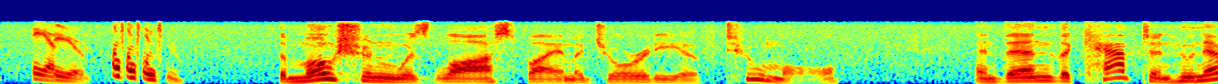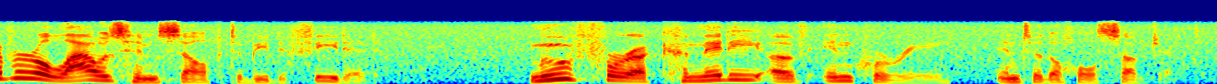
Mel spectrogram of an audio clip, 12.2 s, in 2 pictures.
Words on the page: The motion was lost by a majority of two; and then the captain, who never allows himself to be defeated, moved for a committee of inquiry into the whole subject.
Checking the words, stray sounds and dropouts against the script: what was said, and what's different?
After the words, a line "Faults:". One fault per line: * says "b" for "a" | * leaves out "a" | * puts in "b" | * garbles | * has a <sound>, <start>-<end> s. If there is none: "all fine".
The motion was lost by a majority of two; mole and then the captain, who never allows himself to be defeated, moved for a committee of inquiry into the whole subject.
Faults:
* has a chirp, 0.2-0.9 s
* puts in "mole"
